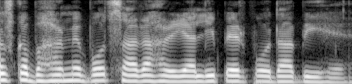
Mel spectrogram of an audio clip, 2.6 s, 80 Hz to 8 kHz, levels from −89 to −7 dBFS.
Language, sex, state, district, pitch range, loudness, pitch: Hindi, female, Arunachal Pradesh, Longding, 180-210 Hz, -15 LUFS, 190 Hz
